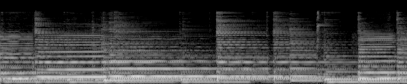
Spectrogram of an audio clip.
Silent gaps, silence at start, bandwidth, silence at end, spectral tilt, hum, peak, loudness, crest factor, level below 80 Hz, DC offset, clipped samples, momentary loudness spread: none; 0 s; 12.5 kHz; 0 s; -6.5 dB/octave; none; -2 dBFS; -17 LUFS; 14 dB; -60 dBFS; under 0.1%; under 0.1%; 7 LU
